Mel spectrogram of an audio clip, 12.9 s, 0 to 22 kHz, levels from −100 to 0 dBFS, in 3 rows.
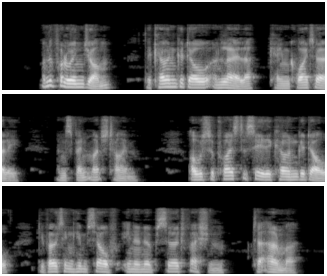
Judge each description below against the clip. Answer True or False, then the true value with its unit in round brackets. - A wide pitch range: False (4.6 semitones)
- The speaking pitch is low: True (120 Hz)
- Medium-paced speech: True (150 wpm)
